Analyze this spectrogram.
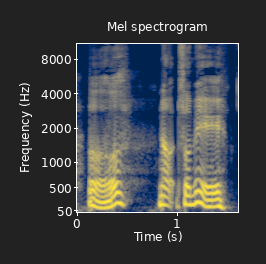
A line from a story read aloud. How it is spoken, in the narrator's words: said blandly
